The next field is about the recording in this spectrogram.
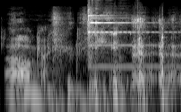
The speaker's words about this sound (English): Okay. Innuendo bell.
